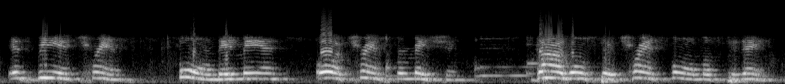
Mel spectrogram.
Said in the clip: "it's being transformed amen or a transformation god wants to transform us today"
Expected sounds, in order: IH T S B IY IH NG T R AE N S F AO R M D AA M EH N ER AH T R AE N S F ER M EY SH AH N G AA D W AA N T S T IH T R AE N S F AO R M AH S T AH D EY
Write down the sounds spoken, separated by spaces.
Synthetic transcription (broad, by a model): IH T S B IY IH NG T R AE N S F AO R M D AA M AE N ER AH T R AE N S F ER M EY SH AH N G AA D W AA N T S T IH T R AE N S F AO R M AH S T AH D EY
